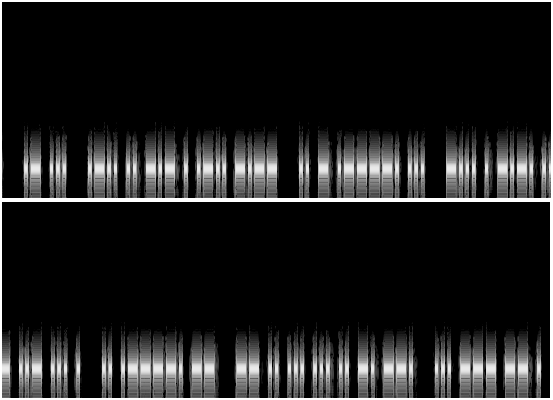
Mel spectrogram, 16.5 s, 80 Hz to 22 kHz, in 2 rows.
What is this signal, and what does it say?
Morse code, heard as a keyed tone, about 25 wpm, 600 Hz. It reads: AS LIKELY IT'S BECAUSE I'M MISSING SOME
